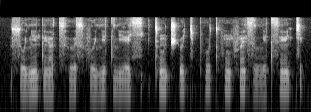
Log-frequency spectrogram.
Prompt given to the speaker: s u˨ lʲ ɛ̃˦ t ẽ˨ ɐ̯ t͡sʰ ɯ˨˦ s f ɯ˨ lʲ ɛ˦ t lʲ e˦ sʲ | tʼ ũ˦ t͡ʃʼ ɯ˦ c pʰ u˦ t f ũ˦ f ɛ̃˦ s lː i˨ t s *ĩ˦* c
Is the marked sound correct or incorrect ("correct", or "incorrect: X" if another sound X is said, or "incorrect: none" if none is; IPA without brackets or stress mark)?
incorrect: ẽ˦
